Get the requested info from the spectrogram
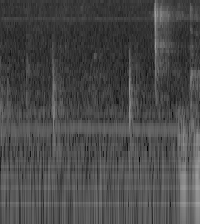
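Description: A few short, sharp clicks spaced irregularly over a quiet room background, then a man's voice starts near the end.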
